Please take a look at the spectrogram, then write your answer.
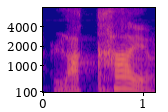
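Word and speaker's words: Raca: 원래 라가는 정확한 발음으로 하자면 목에 가래가 좀 끓어야 돼요. 정확하게 라카예요. 라카 이런 소리예요.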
